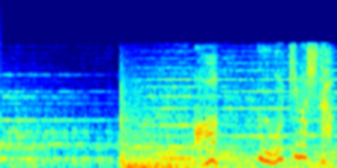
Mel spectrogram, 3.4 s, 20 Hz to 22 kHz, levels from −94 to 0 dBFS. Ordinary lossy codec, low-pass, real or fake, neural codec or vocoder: none; none; fake; codec, 16 kHz, 8 kbps, FunCodec, trained on Chinese and English, 25 frames a second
